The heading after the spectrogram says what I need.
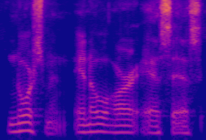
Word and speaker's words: Norssmn: So my tag is Norseman, Norssmn. That's why it's spelled the way it is.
